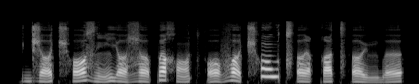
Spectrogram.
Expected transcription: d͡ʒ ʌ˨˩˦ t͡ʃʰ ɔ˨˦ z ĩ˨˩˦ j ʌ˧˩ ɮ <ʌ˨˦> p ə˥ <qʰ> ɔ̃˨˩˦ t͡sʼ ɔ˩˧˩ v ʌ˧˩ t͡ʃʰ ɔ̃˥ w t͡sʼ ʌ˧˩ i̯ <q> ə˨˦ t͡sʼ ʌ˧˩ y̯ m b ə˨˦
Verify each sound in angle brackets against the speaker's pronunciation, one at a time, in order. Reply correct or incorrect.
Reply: incorrect, incorrect, correct

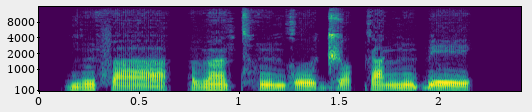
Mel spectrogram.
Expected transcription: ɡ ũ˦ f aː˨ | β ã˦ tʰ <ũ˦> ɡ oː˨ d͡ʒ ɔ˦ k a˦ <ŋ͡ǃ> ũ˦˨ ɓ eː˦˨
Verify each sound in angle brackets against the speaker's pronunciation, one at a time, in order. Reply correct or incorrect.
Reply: incorrect, incorrect

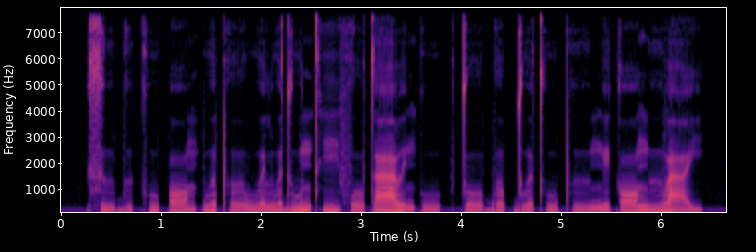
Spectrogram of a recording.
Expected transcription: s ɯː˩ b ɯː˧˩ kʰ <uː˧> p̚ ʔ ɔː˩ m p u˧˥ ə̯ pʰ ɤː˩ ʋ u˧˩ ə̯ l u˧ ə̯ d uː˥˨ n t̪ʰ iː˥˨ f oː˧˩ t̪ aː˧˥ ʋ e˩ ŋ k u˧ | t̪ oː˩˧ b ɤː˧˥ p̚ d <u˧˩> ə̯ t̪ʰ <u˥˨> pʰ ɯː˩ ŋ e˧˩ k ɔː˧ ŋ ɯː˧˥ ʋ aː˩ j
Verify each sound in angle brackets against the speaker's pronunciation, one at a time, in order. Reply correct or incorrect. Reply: correct, correct, incorrect

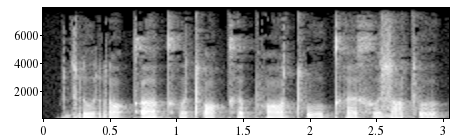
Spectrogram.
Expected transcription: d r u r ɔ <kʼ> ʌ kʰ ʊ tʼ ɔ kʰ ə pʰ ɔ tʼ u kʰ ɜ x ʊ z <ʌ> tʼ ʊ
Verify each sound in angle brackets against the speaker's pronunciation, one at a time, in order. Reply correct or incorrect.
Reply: correct, incorrect

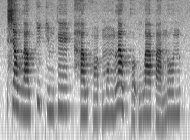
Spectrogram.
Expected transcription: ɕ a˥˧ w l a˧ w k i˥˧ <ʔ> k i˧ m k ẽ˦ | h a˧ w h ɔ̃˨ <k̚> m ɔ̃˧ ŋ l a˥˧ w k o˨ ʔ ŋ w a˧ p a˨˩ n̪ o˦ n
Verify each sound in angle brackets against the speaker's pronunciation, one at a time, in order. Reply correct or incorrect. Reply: incorrect, incorrect

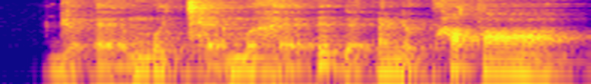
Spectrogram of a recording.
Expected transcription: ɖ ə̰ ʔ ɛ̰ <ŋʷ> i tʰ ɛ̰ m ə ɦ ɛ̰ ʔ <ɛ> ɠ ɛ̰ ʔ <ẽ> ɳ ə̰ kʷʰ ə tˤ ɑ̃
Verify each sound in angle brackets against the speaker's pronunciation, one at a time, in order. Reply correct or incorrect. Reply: correct, incorrect, incorrect

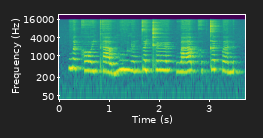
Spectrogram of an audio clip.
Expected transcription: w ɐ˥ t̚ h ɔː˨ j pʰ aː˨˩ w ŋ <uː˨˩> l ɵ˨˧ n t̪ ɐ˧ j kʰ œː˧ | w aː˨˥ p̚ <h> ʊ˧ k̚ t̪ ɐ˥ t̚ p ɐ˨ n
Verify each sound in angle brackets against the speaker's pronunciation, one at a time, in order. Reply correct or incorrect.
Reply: incorrect, correct

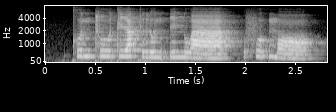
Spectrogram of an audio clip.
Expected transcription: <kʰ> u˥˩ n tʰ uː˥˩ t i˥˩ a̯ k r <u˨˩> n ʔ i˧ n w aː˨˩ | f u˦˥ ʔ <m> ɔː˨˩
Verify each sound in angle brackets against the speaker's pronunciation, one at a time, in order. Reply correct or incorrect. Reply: correct, incorrect, correct

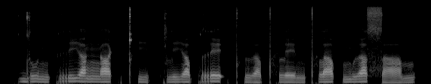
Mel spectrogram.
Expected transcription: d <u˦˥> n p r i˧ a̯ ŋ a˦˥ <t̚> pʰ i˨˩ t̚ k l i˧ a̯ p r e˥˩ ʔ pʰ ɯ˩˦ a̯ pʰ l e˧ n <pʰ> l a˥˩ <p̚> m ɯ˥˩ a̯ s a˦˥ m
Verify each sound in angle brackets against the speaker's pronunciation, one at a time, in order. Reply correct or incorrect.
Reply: incorrect, incorrect, correct, correct

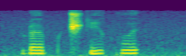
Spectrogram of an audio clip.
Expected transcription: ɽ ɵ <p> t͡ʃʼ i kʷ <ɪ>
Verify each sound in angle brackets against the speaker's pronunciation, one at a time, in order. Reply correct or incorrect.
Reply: correct, correct

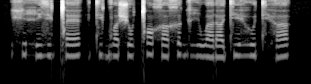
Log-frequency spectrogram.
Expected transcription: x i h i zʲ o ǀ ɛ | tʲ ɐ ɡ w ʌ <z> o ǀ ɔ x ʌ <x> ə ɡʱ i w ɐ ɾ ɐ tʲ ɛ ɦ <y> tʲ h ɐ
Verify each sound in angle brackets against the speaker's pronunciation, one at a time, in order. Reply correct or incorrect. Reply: incorrect, correct, incorrect

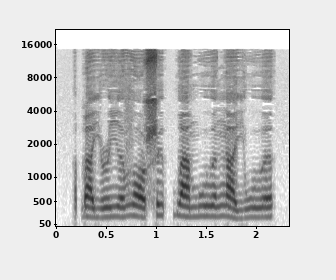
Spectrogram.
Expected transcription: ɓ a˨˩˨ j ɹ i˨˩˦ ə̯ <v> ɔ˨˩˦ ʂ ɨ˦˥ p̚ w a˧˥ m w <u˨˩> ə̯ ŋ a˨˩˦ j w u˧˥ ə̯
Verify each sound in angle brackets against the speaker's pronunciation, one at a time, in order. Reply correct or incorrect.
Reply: correct, incorrect

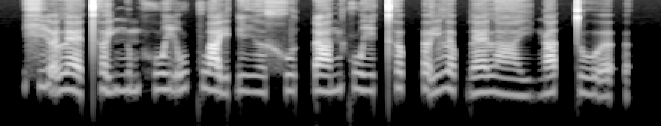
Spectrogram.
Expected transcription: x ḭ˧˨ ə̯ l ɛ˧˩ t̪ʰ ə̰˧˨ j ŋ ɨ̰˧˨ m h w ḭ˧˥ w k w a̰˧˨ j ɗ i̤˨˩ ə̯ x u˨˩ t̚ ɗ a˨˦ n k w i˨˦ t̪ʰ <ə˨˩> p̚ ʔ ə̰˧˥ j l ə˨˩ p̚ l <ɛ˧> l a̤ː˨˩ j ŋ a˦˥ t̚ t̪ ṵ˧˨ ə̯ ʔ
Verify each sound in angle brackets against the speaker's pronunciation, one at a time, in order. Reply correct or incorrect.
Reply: incorrect, correct

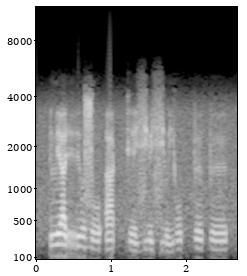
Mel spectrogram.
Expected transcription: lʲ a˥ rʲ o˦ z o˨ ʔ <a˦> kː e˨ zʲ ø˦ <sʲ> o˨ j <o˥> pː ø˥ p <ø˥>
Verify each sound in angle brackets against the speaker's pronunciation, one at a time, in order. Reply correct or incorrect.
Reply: correct, correct, correct, incorrect

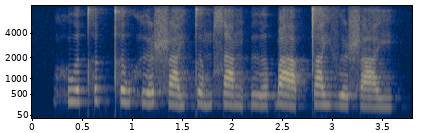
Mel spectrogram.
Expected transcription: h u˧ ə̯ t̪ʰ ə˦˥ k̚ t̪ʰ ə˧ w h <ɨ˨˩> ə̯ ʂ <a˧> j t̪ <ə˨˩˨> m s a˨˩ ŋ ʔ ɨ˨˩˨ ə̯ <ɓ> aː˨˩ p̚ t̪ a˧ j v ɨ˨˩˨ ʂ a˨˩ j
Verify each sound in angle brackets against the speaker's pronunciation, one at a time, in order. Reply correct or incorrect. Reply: incorrect, incorrect, correct, correct

